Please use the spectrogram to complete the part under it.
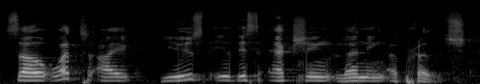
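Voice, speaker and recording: A man giving a public lecture and answering audience questions, speaking haltingly with many fillers and restarts. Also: high-pitched, vocal fry, a little mellow. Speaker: guest lecturer. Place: lecture hall.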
